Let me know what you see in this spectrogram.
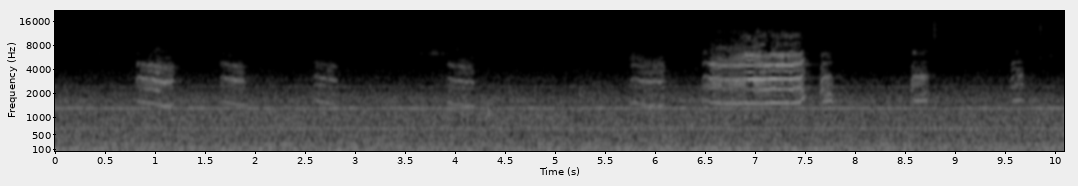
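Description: Wild birds calling: several short, downward-slurred notes spaced a second or so apart, then a louder harsh, rasping call about a second long about two-thirds of the way in.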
